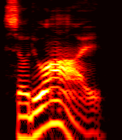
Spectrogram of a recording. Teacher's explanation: So و I استرس گرفته و شما auxiliary رو تقریبا نمیشنوید.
